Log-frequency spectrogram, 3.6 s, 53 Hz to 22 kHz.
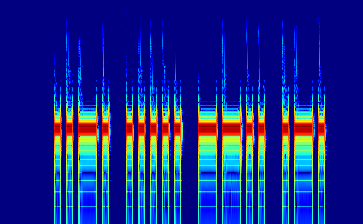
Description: Morse code, heard as a keyed tone, about 20 wpm, 700 Hz. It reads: F5ZR
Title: DXCC-100 Call Signs - 4 Characters - 20wpm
